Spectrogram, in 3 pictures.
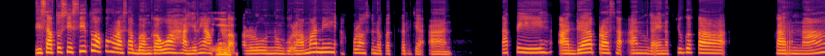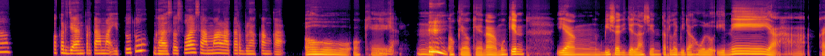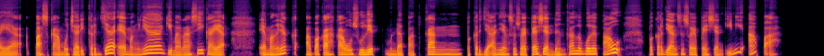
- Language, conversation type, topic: Indonesian, podcast, Bagaimana rasanya mendapatkan pekerjaan pertama Anda?
- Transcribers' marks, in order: throat clearing; in English: "passion?"; in English: "passion"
